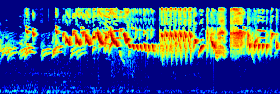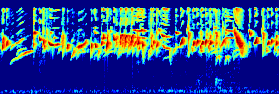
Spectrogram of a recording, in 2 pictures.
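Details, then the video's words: European goldfinch hybrid, California, spring: a long, lively warble of chattering twitters, quick trills and sweet slurred notes with short breaks between phrases. "European gold finch Hybrid/ The Spring time."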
